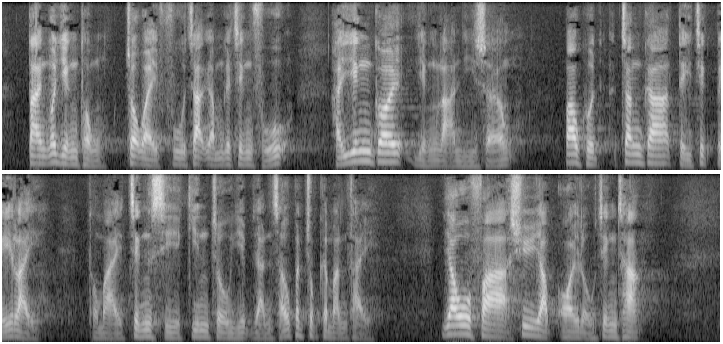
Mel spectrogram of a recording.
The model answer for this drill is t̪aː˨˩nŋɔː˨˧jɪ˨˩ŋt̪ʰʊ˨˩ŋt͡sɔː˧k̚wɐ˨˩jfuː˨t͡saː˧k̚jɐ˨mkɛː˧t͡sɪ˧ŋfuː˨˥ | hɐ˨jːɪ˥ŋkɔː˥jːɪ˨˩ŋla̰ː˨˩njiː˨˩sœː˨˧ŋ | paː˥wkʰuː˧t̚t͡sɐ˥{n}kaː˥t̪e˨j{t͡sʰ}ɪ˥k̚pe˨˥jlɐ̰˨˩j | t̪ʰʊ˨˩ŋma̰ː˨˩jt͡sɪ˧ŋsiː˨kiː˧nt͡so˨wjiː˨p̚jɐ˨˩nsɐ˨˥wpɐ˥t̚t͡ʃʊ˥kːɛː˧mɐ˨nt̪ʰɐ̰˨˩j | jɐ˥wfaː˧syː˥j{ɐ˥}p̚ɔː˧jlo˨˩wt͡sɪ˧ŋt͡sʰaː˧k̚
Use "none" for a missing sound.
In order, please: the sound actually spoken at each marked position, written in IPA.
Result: ŋ, t͡s, ɐ˨

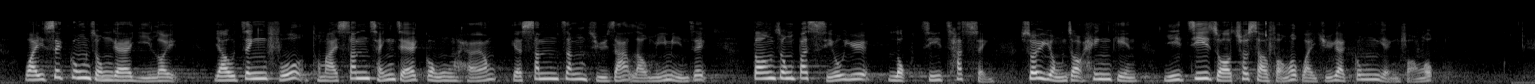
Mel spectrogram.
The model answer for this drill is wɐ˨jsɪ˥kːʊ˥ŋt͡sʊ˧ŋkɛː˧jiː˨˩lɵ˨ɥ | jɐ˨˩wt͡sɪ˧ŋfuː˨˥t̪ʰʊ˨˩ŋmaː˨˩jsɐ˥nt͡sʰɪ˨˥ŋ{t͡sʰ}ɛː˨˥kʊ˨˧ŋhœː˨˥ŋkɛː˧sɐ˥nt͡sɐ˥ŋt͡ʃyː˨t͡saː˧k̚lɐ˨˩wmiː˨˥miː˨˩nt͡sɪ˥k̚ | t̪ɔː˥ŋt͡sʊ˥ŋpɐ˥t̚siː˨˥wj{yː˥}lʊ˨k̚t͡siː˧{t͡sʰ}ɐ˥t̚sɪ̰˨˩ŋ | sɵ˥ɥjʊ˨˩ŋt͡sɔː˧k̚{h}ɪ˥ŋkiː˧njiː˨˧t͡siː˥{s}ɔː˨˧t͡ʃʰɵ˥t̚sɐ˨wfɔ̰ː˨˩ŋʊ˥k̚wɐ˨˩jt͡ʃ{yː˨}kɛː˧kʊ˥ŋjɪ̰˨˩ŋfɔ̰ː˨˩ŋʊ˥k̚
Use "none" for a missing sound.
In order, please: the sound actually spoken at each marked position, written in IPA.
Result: t͡s, yː˥, t͡sʰ, h, t͡s, yː˨˥

